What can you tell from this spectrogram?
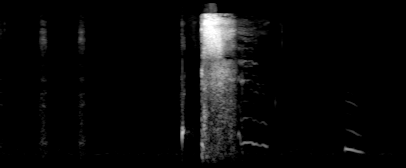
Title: Sneezes in bed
